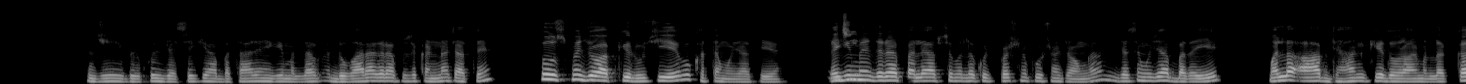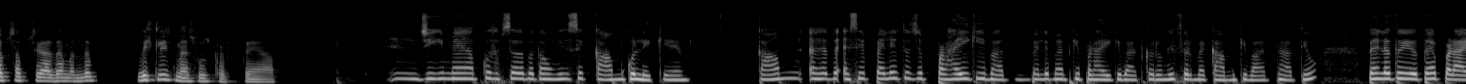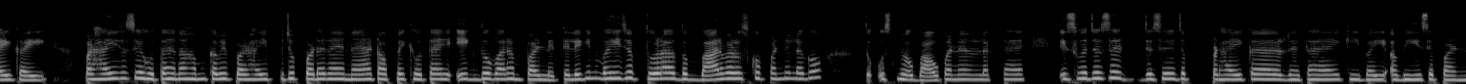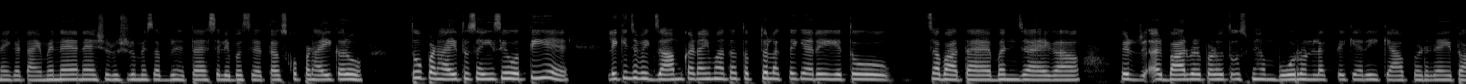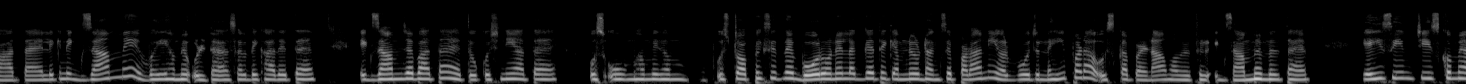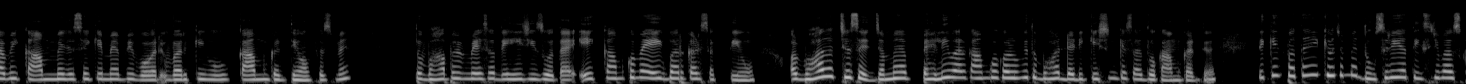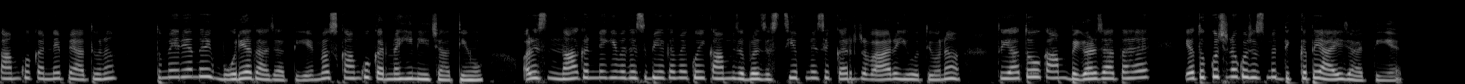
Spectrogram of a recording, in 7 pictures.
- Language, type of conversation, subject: Hindi, advice, क्या उबाऊपन को अपनाकर मैं अपना ध्यान और गहरी पढ़ाई की क्षमता बेहतर कर सकता/सकती हूँ?
- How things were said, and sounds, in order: in English: "टॉपिक"; in English: "टाइम"; in English: "सिलेबस"; in English: "एग्ज़ाम"; in English: "टाइम"; in English: "बोर"; in English: "एग्ज़ाम"; in English: "एग्ज़ाम"; in English: "टॉपिक"; in English: "बोर"; in English: "एग्ज़ाम"; in English: "सेम"; in English: "वर वर्किंग"; in English: "ऑफिस"; in English: "डेडिकेशन"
